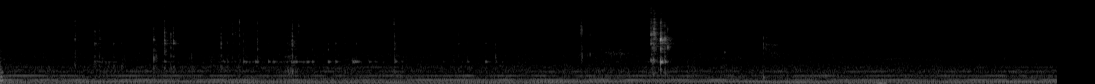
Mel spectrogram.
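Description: Faint clicks and taps of a metal tufting gun being handled and turned over, with one louder click about two-thirds of the way through, over a steady low hum. The gun's motor is not running.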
